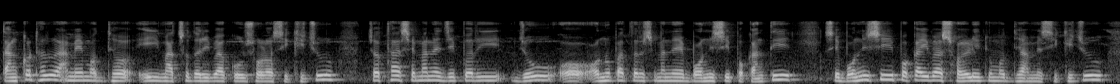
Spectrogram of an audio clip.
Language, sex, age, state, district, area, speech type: Odia, male, 60+, Odisha, Jajpur, rural, spontaneous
